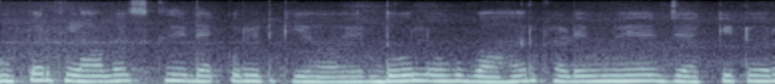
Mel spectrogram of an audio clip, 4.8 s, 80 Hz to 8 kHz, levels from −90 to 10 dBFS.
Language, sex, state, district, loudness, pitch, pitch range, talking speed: Hindi, female, Haryana, Rohtak, -13 LUFS, 195 Hz, 185-200 Hz, 160 wpm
